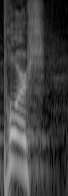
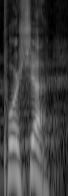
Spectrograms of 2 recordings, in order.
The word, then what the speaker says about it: Porsche: In fact, I called them Porsche until this week. I learned that that's grammatically incorrect and offensive to the Germans. It's pronounced Porsche. So, in case you're having an argument in your own house of how this is pronounced, it's technically Porsche.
